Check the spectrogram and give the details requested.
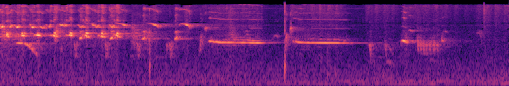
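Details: Male canaries, twelve birds, in early February as their singing intensifies before spring; a brief fast trill fades into a held whistle and scattered chirps, growing quieter toward the end.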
